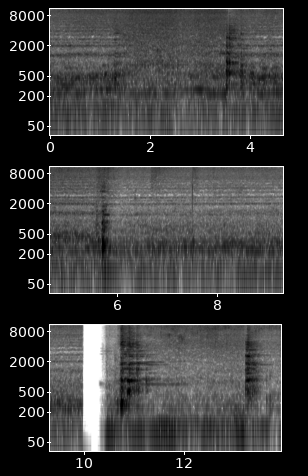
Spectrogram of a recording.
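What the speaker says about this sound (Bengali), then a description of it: "সর্ষে দিয়ে তো বেশি ফোটানো যায় না, একটু ঢেকে দেবো, তাহলে ঝাঁসটা থেকে যাবে।" Amudi and pomfret fish simmer in mustard sauce in a pan, giving a steady close sizzle and bubbling hiss with a few clinks of stirring and a short silent break near the end.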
